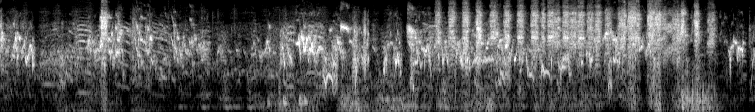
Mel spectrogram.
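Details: Budgies warble and squawk in dense overlapping chatter, growing into rapid, clicky high chirping toward the end.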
